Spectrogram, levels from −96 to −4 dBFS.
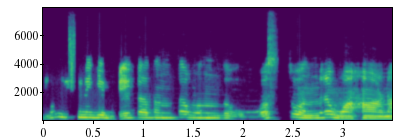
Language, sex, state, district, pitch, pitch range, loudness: Kannada, male, Karnataka, Bijapur, 170 Hz, 155-195 Hz, -16 LUFS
